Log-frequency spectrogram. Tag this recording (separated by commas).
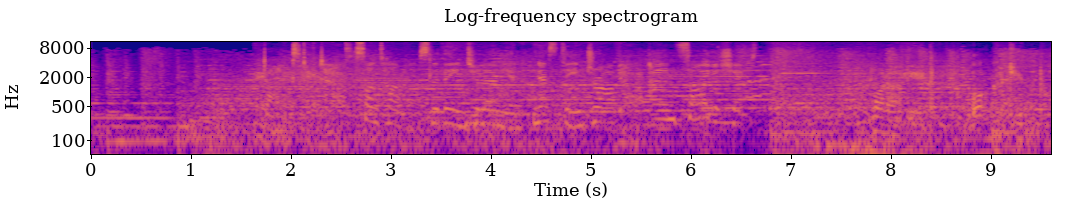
Bang, Music, Speech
